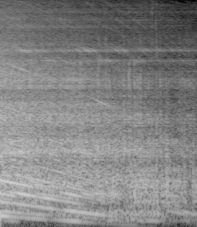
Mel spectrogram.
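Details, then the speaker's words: Discarded blender with missing feet, powered up on the bench: powerful high-pitched motor spin-up that winds down with an uneven, rattly roughness. Rough running, cause unknown. "Power lights on. That sounds very rough."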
